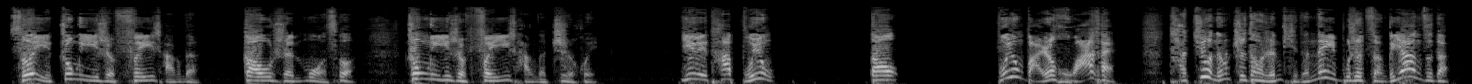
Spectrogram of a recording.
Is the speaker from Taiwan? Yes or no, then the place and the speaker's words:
no; China; 我们中国人运用西方医学的技术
